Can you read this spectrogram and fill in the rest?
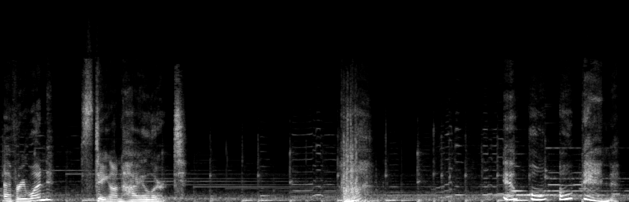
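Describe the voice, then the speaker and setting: A steady young team leader. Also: female voice, a little high, slow pace. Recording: game cutscene with music score. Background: music.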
